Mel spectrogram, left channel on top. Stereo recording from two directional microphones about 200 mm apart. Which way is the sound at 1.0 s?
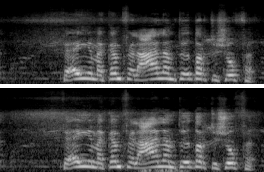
20° left (ahead or behind).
